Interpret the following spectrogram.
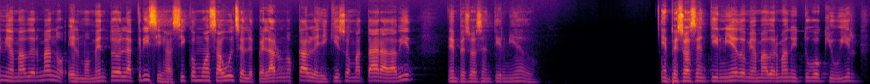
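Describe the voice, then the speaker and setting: High-voiced preacher. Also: male voice, clean tone. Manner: storytelling, repeats "my beloved brother". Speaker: pastor. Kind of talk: sermon.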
